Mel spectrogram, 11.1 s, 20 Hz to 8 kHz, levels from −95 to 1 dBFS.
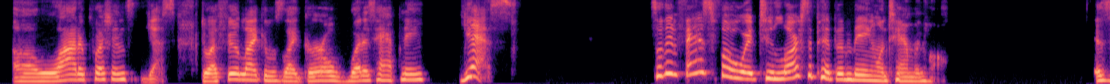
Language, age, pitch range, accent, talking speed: English, 30-49, 145-205 Hz, American, 155 wpm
